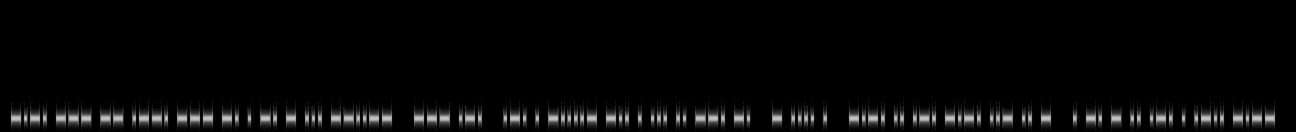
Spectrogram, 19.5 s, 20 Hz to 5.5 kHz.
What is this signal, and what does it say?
Morse code, heard as a keyed tone, about 25 wpm, 600 Hz. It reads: COMPONENTS, OR RE-DESIGN THE CIRCUIT ENTIRELY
